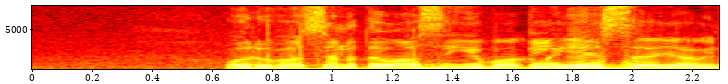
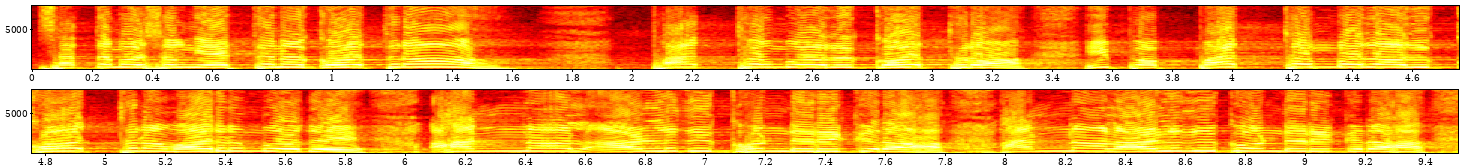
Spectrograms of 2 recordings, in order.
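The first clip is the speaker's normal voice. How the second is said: raised pulpit voice; full-force preaching; 10 semitones higher than usual. Acted. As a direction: preach it high to the whole congregation.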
